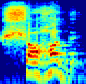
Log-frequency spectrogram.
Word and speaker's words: शहद: ठीक है, शहद। क्या लिखना है? शहद। लिखिए आप फटाफट, शहद। देखिए श कौन सा हो रहा है ना, इसका उच्चारण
